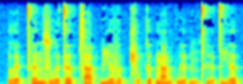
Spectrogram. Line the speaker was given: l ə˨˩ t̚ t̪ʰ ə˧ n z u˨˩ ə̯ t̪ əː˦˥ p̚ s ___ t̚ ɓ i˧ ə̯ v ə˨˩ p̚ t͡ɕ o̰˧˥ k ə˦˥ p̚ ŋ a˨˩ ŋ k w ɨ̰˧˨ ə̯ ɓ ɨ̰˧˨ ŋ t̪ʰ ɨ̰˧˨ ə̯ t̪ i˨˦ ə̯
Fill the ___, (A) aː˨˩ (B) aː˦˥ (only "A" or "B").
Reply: A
